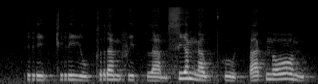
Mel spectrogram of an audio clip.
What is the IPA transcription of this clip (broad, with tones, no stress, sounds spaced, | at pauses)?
p r i˨˩ ʔ k r iː˨˩ w k r a˧ m f i˨˩ t̚ p l a˩˦ m s i˥˩ a̯ ŋ a˧ w pʰ uː˨˩ t̚ ʔ a˦˥ k̚ n ɔː˥˩ n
